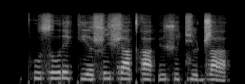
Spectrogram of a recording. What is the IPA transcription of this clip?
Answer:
pʰusʊɾe kʲe ʂiʃakʰa ʔyʃyt͡ɕyɖ͡ʐa

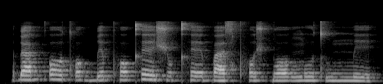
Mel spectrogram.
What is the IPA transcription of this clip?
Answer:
ɗaɡpʼɔːtʼɔɡɡ͡bɛ pʰɔkʰɛːʃɔkʰɛː paspʰɔʃɡ͡bɔː ŋ͡motʼu mːe

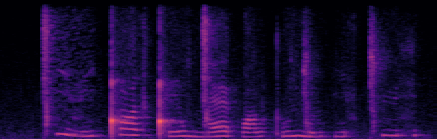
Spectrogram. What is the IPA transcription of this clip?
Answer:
ǀʰi˥˩zi˩˧˩ǃʰɑ˦z ǃʰe˩˧˩wŋ͡ǀæ˩˧˩fɑ˩˧v tʼu˨˥ŋ͡ǀu˩˧ɳ ki˩˧˩sǀʰy˦s

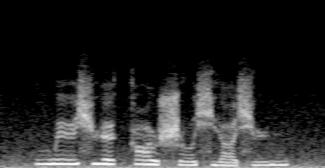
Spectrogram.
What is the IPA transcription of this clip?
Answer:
lwe˥ɪ̯ɕɥɛ˥kɑ˥˩ʊ̯ ʂɤ˧˥ɕjä˨˩ɕy˧˥n

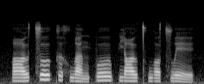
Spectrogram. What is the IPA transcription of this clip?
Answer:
ɑ˧˥ʊ̯ t͡so˥ʊ̯kɤ˨xwa˨˩n po˥ʊ̯ pjɑ˥ʊ̯t̪ʰwɔ˥˧t͡swe˥˩ɪ̯

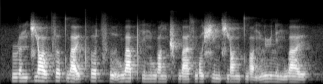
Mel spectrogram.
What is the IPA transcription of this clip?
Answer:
ɻə˨˦nt͡ɕjɑ˥˨ʊ̯t͡sɤ˥˨ t̪wa̰˨˩ɪ̯t̪ʰɤ˦t͡sʰɹ̩˨˩lwä˦ pʰi˨˦nlwɑ˦ŋʈ͡ʂʰwä˨˦swɔ˦ ɕi˥˨nɕjɑ˦ŋt̪wɑ̰˨˩ŋ ly˦li˨n wa˥˨ɪ̯

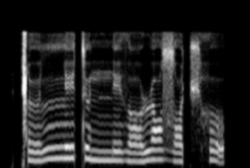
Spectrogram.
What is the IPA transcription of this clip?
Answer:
ǁɵlːe tɵnːeðɔɹœ zˤɵt͡ʃho

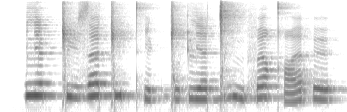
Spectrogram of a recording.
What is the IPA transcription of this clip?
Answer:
lʲæ˥ʈ ǀy˧zæ˥ɡ͡ǀy˥ʔ t̪ʰi˩˥ʈɡ͡ǀo˧ʈ lʲæ˧ɡ͡ǀi˥˩ŋ fæ˥˩qʰæ˩˥hø˧

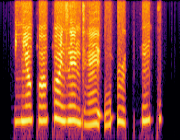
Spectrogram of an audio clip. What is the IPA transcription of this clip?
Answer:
ʎɛ̃˧˥˧qʷĩ˧˥ qʷĩ˥˧ zɛ̃˥˧ɡʱɛ̃˩˧˩e̯ ʔu˩˥ʔɭy˩k pũ˧˥˧k

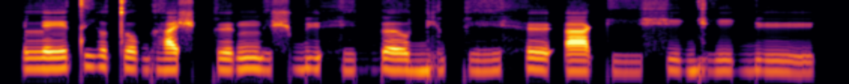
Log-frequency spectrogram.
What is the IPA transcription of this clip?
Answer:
leti̤ʊ̯toɡʱaʃ køŋ͡me̤ʃɓyhe̤ ɠəʊ̯bʲo ke̤høʔa ki̤xiɡʱi ɠy

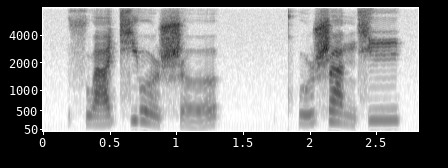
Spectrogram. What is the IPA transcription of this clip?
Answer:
swä˧˥t͡ɕjo˥˩ʊ̯ʂɤ˨˩˦ | kʰu˧˥ʂa˥˩nɕi˥

